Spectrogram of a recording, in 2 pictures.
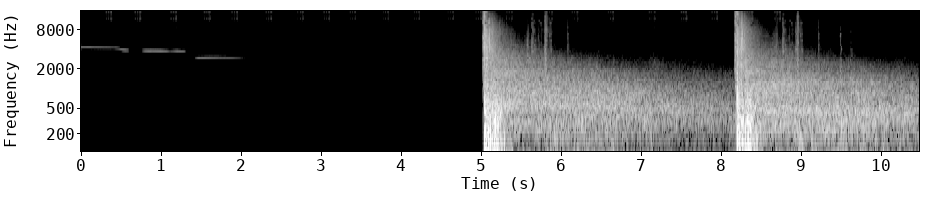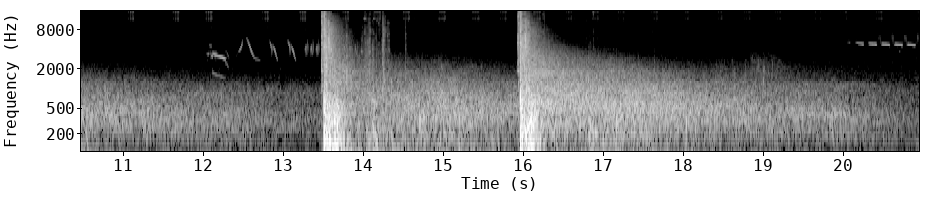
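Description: Rifle shots ring out outdoors in a lakeside district, four loud sharp cracks spaced several seconds apart, each followed by a long rolling echo, with faint birdsong and quiet background between them.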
